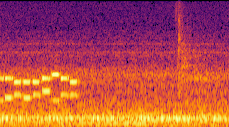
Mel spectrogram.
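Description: Phone dialing tones from a voice-activated Bluetooth call play as a rapid run of short beeps over a steady background hum, followed by a brief click.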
